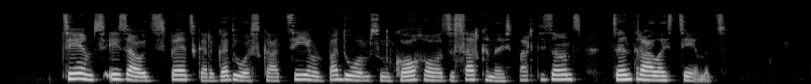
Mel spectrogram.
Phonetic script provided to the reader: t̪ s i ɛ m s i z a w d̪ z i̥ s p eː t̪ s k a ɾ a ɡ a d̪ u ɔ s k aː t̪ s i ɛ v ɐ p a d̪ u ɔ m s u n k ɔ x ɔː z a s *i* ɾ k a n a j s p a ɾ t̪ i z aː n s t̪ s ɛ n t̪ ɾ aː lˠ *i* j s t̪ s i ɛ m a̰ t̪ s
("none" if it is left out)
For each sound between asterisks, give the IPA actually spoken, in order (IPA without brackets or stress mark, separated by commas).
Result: a, a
